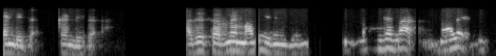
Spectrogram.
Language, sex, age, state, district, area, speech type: Kannada, male, 45-60, Karnataka, Shimoga, rural, conversation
